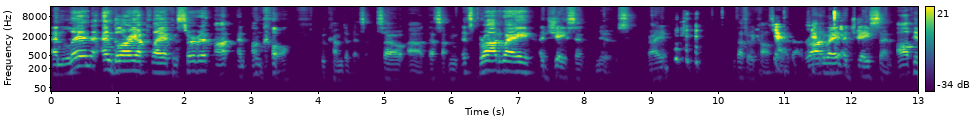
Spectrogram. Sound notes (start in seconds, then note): 9.3 laughs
